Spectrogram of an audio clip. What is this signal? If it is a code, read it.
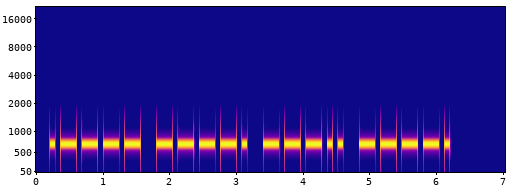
Morse code, heard as a keyed tone, about 15 wpm, 700 Hz. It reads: 1989
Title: Numbers - 4-Digit 15wpm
